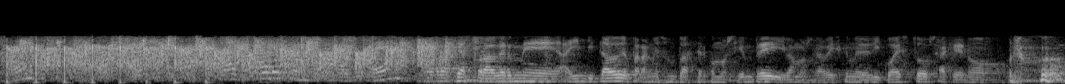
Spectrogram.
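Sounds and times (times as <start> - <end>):
audience applause: 0.0 - 5.1
speech: 4.6 - 10.6.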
